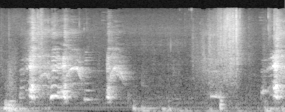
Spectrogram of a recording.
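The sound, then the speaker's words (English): Someone coughs into a shirt, a few muffled coughs in irregular bursts, with brief pauses between them and a faint bit of background voice. “I'm coughing in my shirt.”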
